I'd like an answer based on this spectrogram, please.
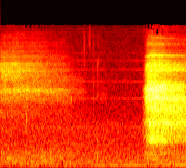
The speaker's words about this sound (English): close your eyes, breathe in deeply.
